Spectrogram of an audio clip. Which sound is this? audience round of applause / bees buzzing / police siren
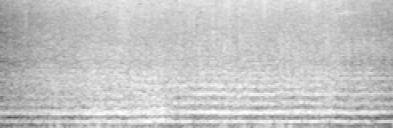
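bees buzzing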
